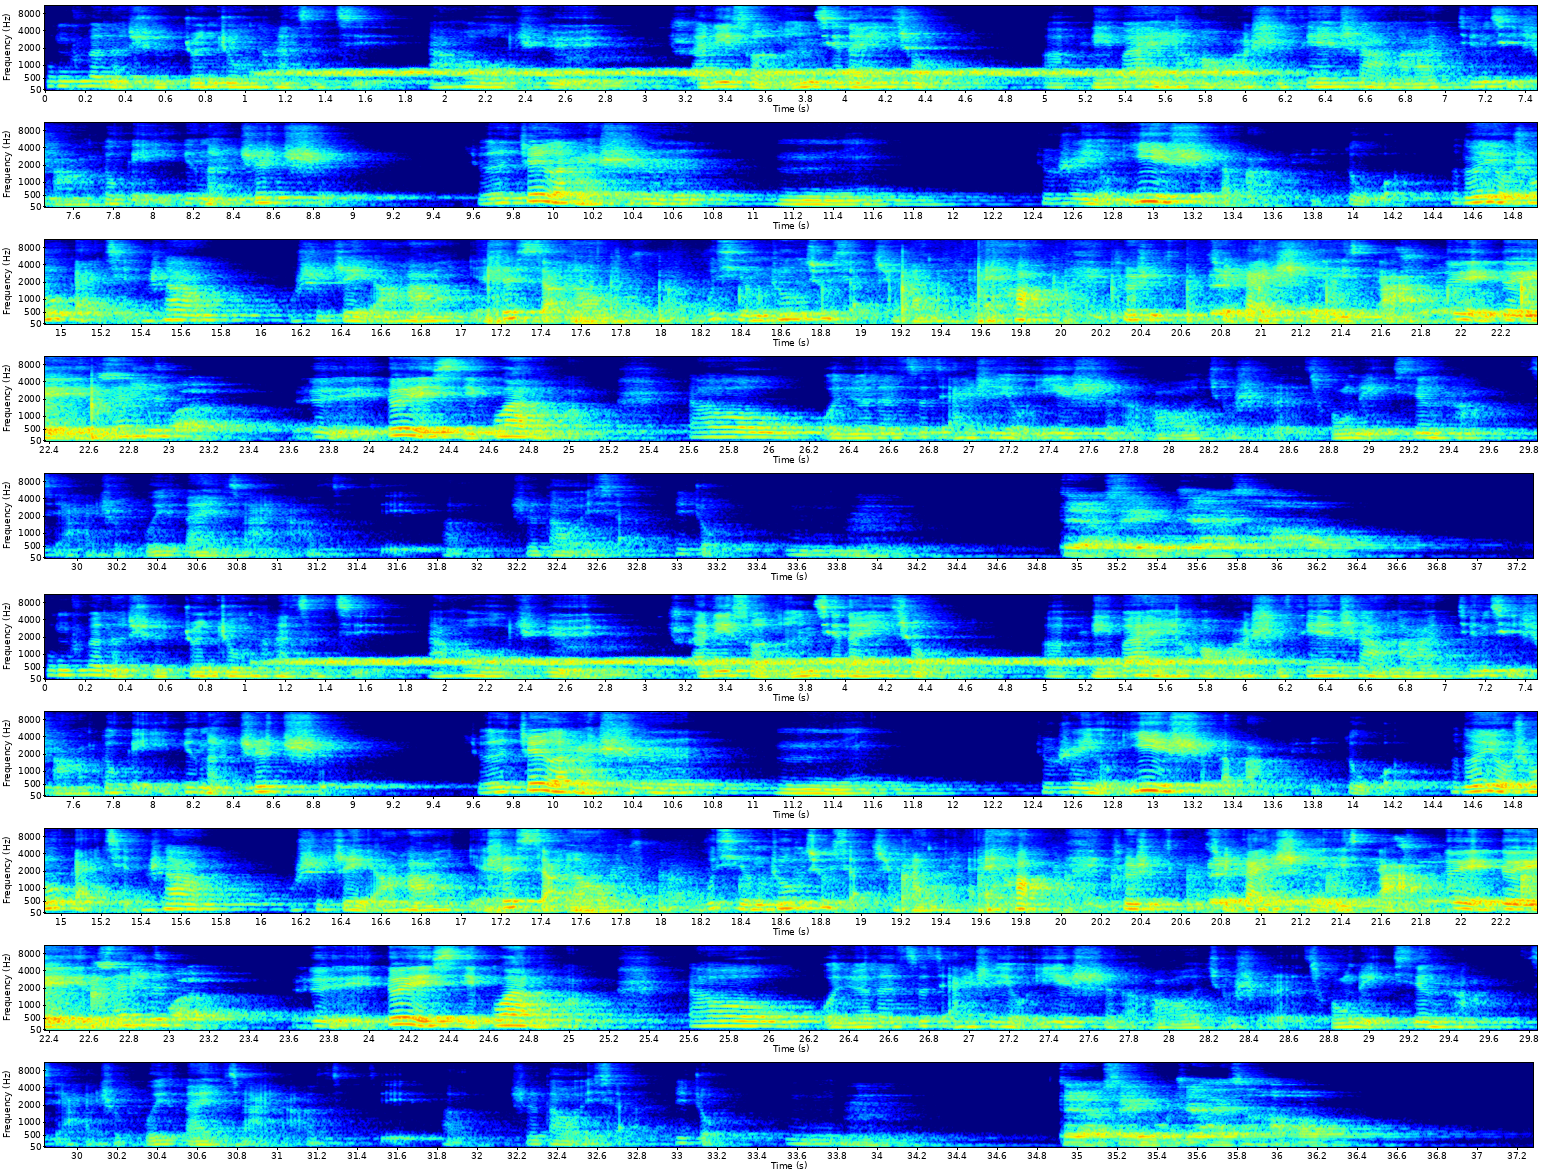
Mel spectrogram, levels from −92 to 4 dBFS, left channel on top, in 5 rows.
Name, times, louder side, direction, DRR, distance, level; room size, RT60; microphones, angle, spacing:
voice 1, 0.0-1.6 1.9-2.7 3.2-4.6 5.0-8.9 9.6-10.7 11.1-11.6 12.4-13.5 14.0-14.1 14.5-15.7 16.1-17.9 18.2-20.6 20.9-23.0 23.7-29.5 29.9-31.0 31.5-32.7 33.1-33.2 33.5-33.9, right 1 dB, 15° right, 3 dB, 0.4 m, -29 dB
sound 1, 1.0-6.0, right 1 dB, 50° right, 1.1 m, -33 dB
voice 2, 2.6-3.5 20.7-22.0 22.4-23.3 23.6-23.8 33.8-34.2 34.9-36.2, equal, 75° right, -2 dB, 0.9 m, -34 dB
Run, 17.1-22.9, left 2 dB, 85° left, 0.6 m, -36 dB
7.5 x 2.5 x 2.6 m, 1.2 s
head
